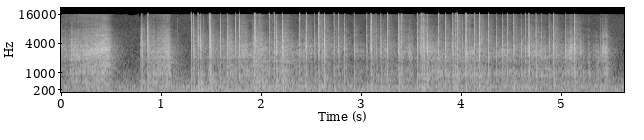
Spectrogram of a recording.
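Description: Long red-painted acrylic nails on both hands tap and scratch the stained-grain top of a large solid wooden dining table. A bright, hissing scratch opens, then a brief lull gives way to a dense run of quick, crisp clicking taps mixed with scraping strokes. Nearly all the sound sits in the high register, with almost no low-end thud.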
